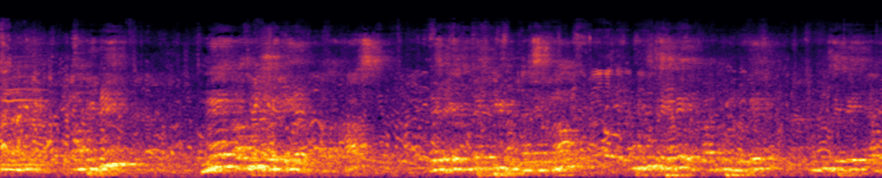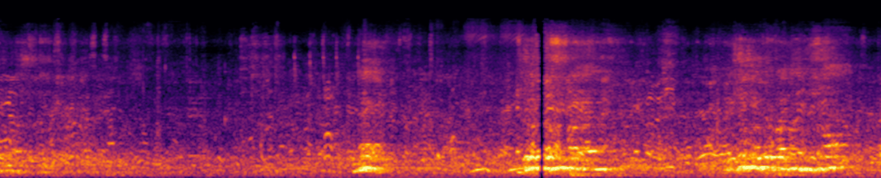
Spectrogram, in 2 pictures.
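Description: A man speaks into a microphone, heard through loudspeakers outdoors, delivering a speech with emphasis.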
